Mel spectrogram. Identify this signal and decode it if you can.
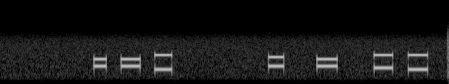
DTMF, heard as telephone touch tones, dialled by hand, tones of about 180 ms, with a squelch burst at the end. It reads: 773 8763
